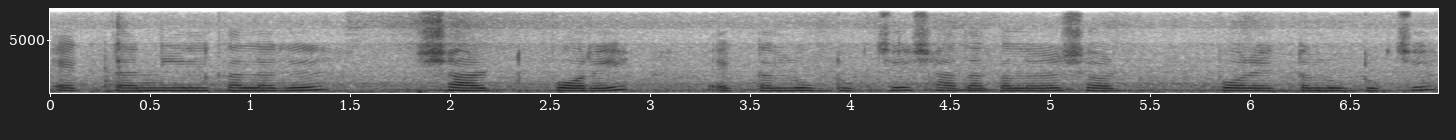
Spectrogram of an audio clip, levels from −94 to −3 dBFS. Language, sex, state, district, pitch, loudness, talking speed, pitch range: Bengali, male, Tripura, West Tripura, 245 Hz, -17 LUFS, 130 wpm, 240-260 Hz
